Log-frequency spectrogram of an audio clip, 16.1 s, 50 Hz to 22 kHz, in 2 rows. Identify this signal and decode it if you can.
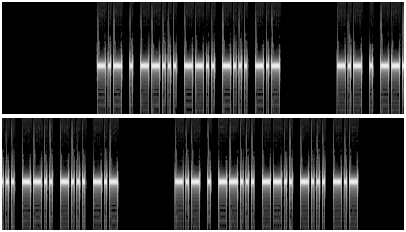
Morse code, heard as a keyed tone, about 21 wpm, 700 Hz. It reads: KE7ZBK KE7ZBK KE7ZBK
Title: USA Call Signs - 6 Characters - Repeated 3x - 22wpm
